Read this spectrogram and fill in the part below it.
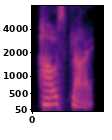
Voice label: "housefly", Indian

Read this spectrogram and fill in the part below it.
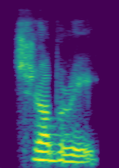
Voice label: "shrubbery", Indian

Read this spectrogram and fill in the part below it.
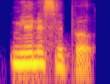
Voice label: "municipal", Indian

